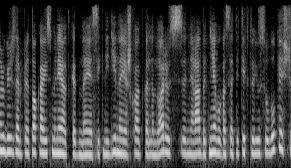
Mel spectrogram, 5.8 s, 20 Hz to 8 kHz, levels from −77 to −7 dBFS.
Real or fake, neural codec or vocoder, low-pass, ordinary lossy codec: fake; codec, 16 kHz, 0.8 kbps, ZipCodec; 7.2 kHz; AAC, 32 kbps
